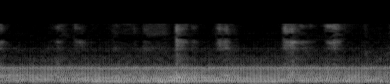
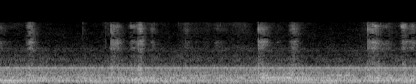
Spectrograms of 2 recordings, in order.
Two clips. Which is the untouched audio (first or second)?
second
